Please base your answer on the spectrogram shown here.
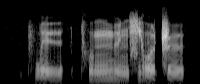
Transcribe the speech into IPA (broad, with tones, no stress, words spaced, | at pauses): pʰwḛ˨˩ɪ̯ | t̪ʰʊ˦ŋmy˥˨n ɕjo˥˨ʊ̯ʈ͡ʂɻ̩˨˦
